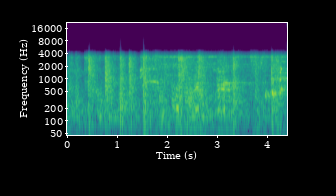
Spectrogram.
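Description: Plastic toy lightsabers knocking against each other in a staged sword fight: a string of sharp, irregular clacks.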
